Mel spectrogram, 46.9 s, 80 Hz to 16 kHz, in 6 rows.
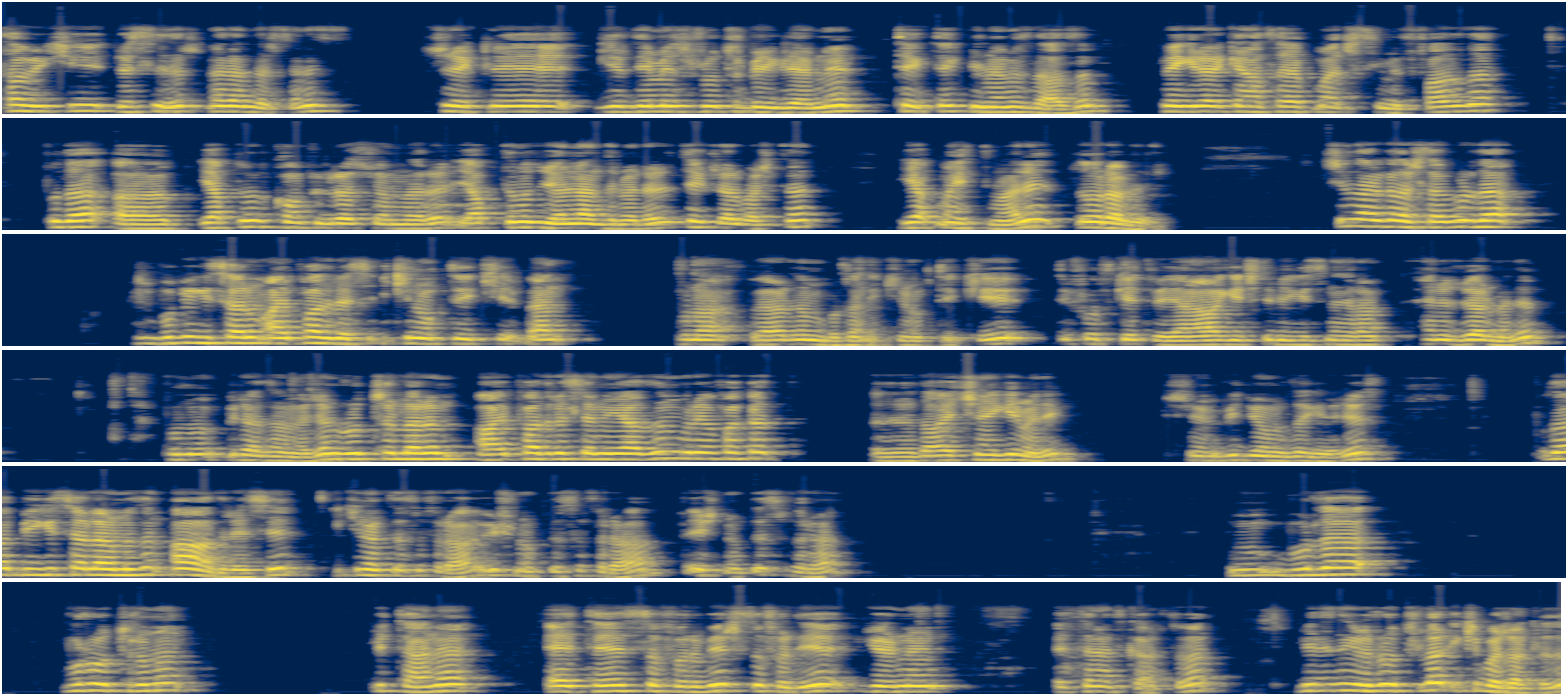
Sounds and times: Speech: 0:00.0 - 0:07.5, 0:08.1 - 0:13.6, 0:14.5 - 0:15.4, 0:16.3 - 0:23.4, 0:24.1 - 0:30.4, 0:31.2 - 0:35.5, 0:37.4 - 0:38.2, 0:39.4 - 0:40.1, 0:41.0 - 0:43.8, 0:44.4 - 0:46.8.

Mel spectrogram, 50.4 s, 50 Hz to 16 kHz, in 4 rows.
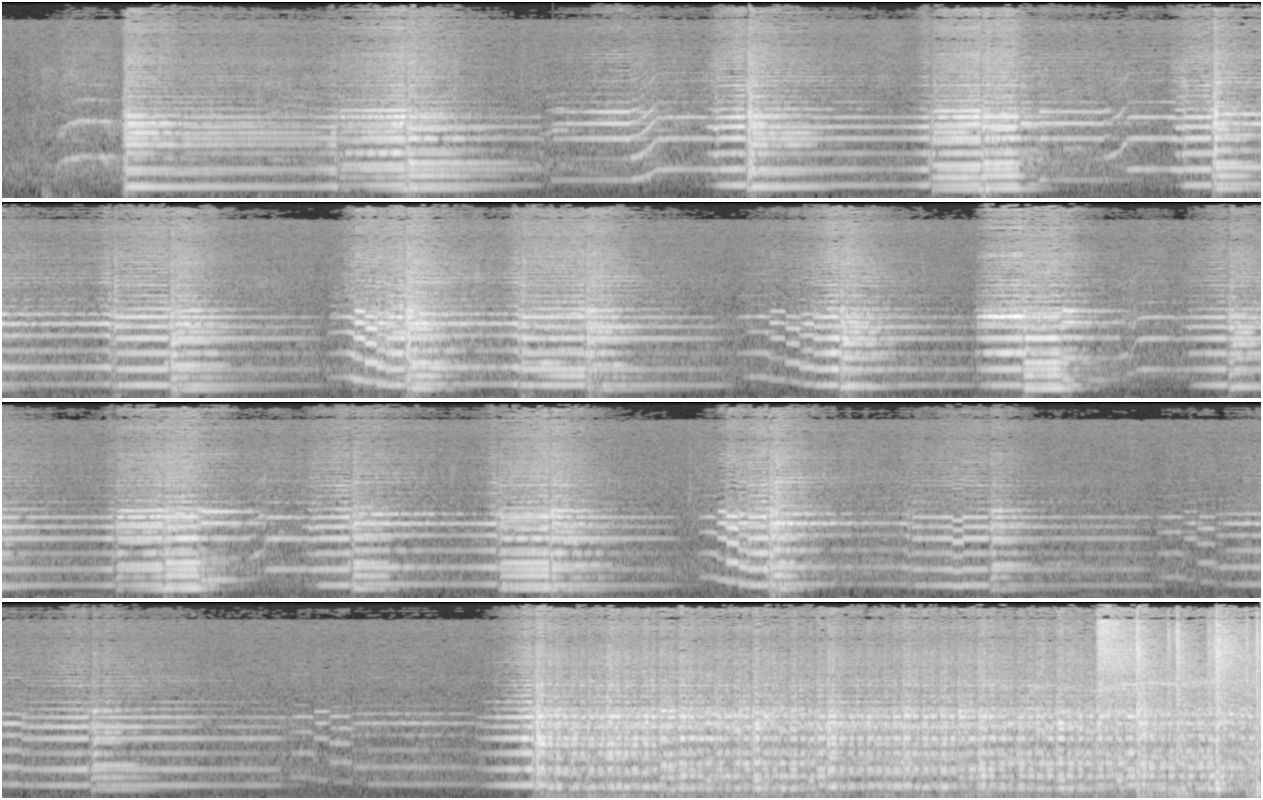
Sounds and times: Violin, fiddle: 0:00.0 - 0:50.3.

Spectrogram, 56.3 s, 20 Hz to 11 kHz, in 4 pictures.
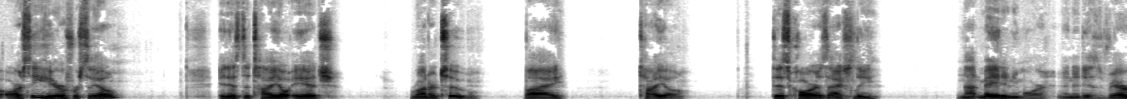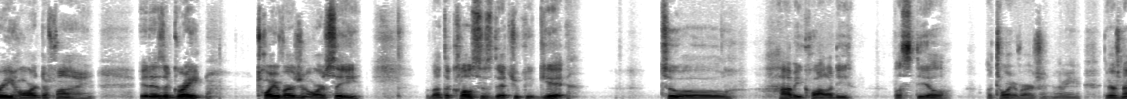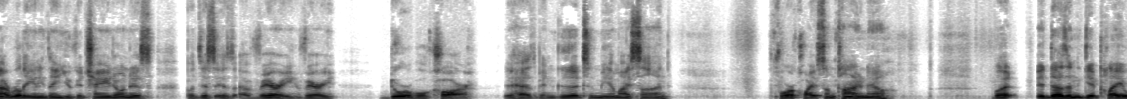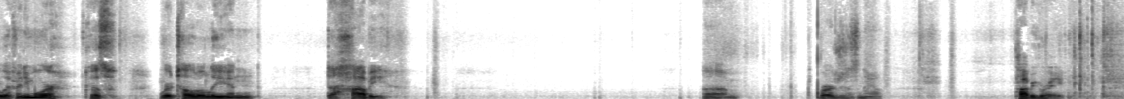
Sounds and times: Speech: 0:00.0 - 0:01.6, 0:02.6 - 0:04.3, 0:05.1 - 0:07.1, 0:08.0 - 0:08.7, 0:09.6 - 0:11.1, 0:12.0 - 0:21.4, 0:22.3 - 0:36.6, 0:37.8 - 0:39.5, 0:40.6 - 0:45.6, 0:46.3 - 0:47.4, 0:51.0 - 0:51.6, 0:52.4 - 0:53.4, 0:54.9 - 0:55.8.

